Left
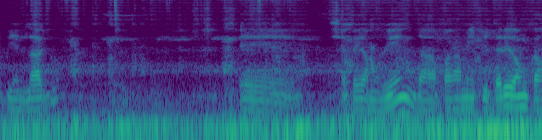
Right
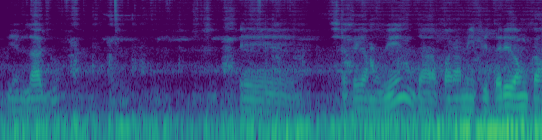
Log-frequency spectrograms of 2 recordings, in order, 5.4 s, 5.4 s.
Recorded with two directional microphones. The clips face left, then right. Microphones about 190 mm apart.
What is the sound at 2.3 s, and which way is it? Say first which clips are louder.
Speech: even; 5° right (ahead or behind).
